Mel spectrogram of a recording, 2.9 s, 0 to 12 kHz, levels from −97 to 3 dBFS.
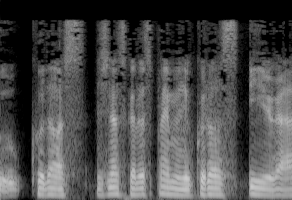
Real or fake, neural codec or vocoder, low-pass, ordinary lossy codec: fake; codec, 16 kHz in and 24 kHz out, 0.4 kbps, LongCat-Audio-Codec, two codebook decoder; 10.8 kHz; MP3, 32 kbps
